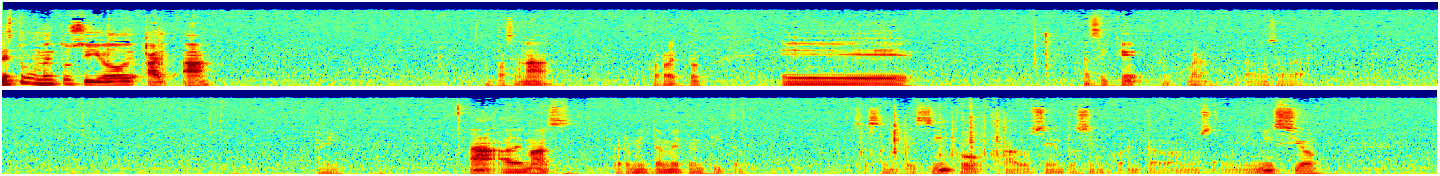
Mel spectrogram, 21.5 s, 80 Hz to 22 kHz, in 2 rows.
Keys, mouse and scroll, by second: 6.2 Escape, 9.7 right click, 10.8 right click, 11.4 middle click, 14.7 click, 15.7-16.6 typing, 15.9 Tab, 16.7 KP_Enter, 18.2 click, 20.1 click, 21.3 alt+a.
